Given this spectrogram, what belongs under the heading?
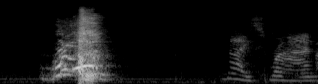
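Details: Person sneezing in front of a dog: a single loud, explosive sneeze, followed after a pause by a short whine-like vocal sound from the dog.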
